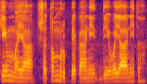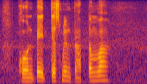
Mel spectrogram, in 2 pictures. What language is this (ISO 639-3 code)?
san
